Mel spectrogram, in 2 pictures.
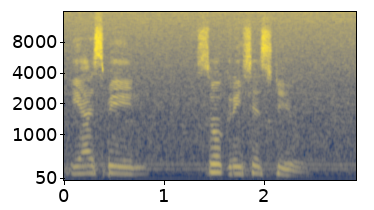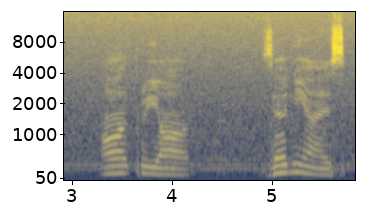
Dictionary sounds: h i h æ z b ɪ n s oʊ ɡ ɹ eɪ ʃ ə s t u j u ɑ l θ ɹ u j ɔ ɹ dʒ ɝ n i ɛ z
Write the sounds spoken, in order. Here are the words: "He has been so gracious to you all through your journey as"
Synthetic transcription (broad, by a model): h i h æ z b ɪ n s oʊ ɡ ɹ eɪ ʃ ə s t u j u ɑ l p ɹ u j ɔ ɹ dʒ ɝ n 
